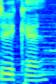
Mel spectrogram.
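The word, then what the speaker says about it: Suicune: You don't pronounce the E. Oh, so it's suikun.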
